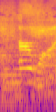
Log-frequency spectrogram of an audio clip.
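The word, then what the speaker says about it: Erewhon: If this was sold at Irwin, how do you pronounce that grocery store? Irwan.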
